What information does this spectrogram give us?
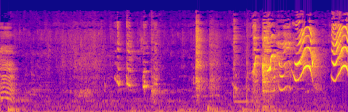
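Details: Pet parrot kept at home, said to talk and say "mummy": scattered squeaks and clicks, then loud wavering screechy calls that sweep up and down repeatedly toward the end, in a small room.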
